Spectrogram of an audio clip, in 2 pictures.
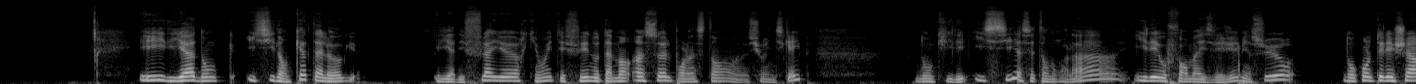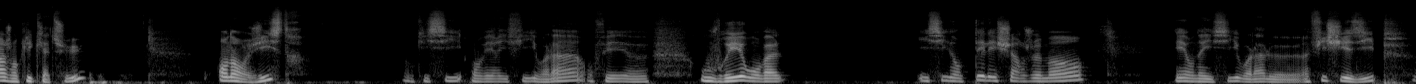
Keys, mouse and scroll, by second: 2.7 click, 4.8 click, 8.8-9.2 scroll down 1, 10.7 click, 11.6 click, 14.4 click, 16.7 click, 18.2 click, 22.2 click, 22.9 click, 24.5 click, 26.4 click.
